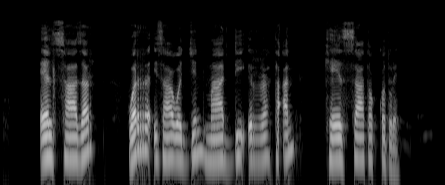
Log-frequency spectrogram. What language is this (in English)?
Oromo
